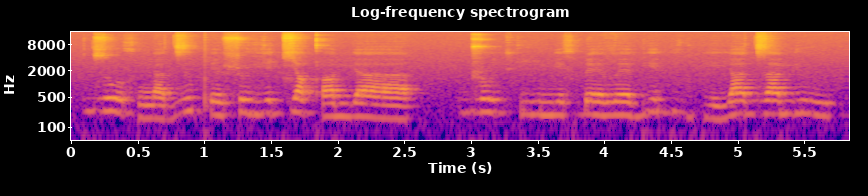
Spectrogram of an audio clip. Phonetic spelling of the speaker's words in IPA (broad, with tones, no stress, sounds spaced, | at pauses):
d͡z oː˥˨ x ŋ a˩ d͡z ɯ˥ pʼ e˧ ʂ ɯ˥˨ vʲ a˥ t͡ɕ a˥˨ qʼ a˧ mʲ aː˧˩ | ɖ͡ʐ o˥˨ t͡ʃʼ iː˧ mʲ ɛ˧ x ɓ ɛ˧ v ɛː˧ bʲ eː˥ pʲ o˥˨ ɡ pʲ e˩ j a˥ d͡z a˥ mʲ ɯː˥˨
